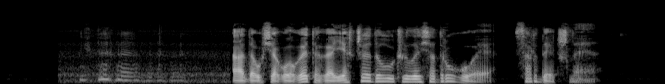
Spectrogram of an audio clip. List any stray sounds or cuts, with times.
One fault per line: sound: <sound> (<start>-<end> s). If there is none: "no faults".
sound: laugh (0.8-1.9 s)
